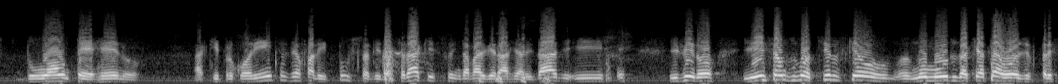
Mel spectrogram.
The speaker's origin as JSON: {"language": "Portuguese", "region": "São Paulo", "country": "Brazil", "tie": "born or raised there", "said": "Eu nasci e fui criado na Zona Leste de São Paulo, num bairro pobre."}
